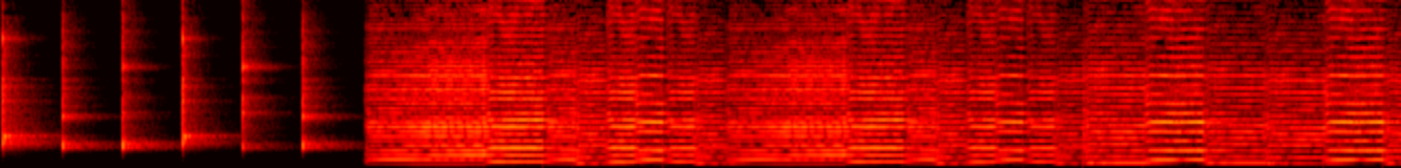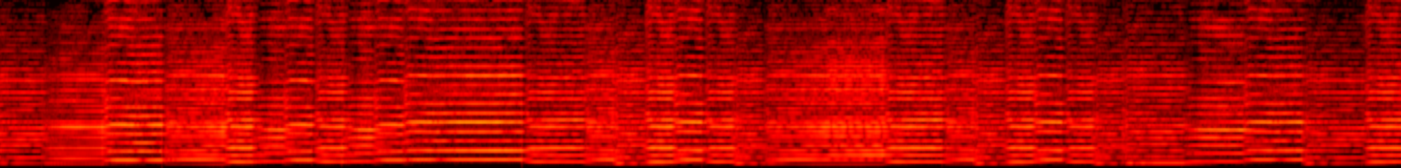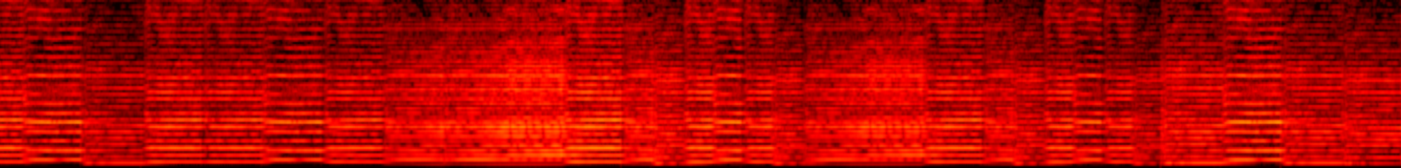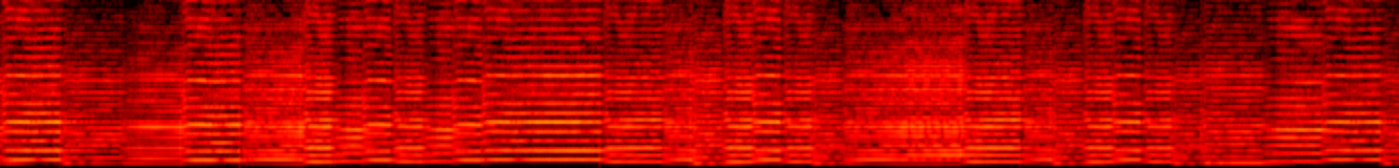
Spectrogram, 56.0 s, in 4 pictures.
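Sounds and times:
violin playing a minuet: 0:03.7 - 0:56.0.

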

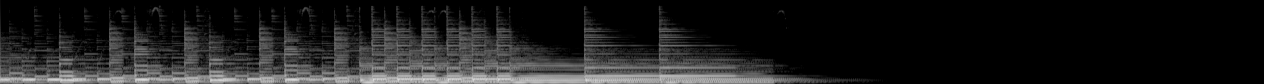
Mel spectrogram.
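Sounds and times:
caprice on guitar: 0:00.0 - 0:08.6.

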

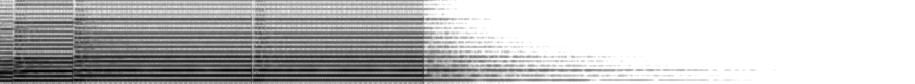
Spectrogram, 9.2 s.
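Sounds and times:
accordion playing a folk tune: 0:00.0 - 0:04.9.

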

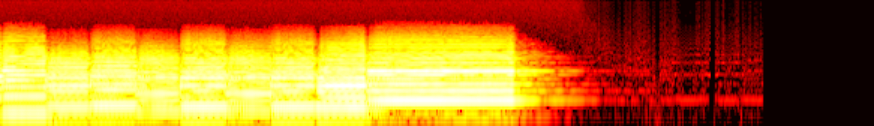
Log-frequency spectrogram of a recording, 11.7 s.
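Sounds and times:
trombone duet playing an aria: 0:00.0 - 0:07.0.

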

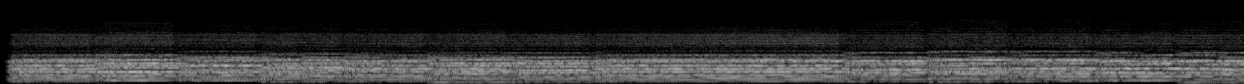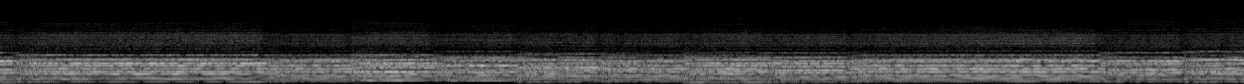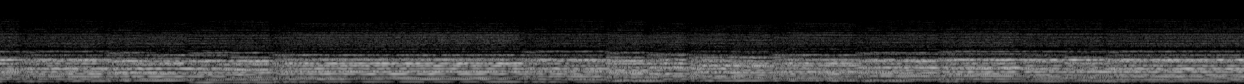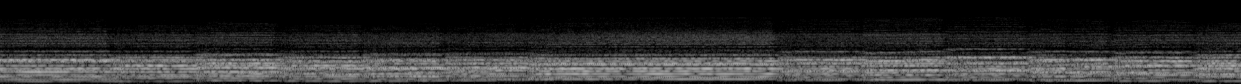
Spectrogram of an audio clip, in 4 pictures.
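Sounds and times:
choir singing: 0:00.0 - 0:49.7.

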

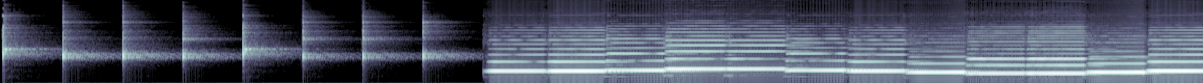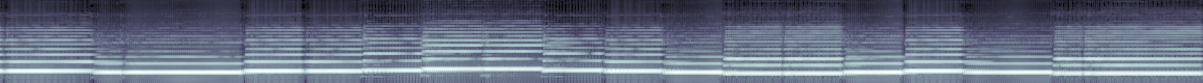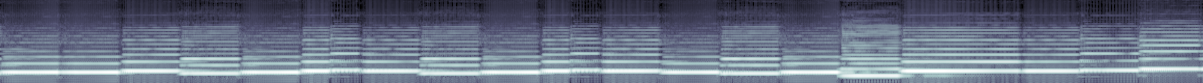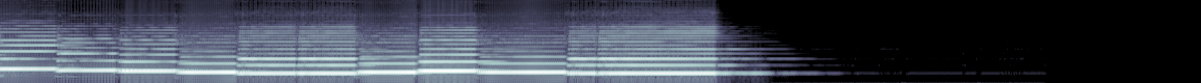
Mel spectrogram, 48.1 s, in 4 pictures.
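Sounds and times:
alto saxophone duet: 0:04.8 - 0:43.9.

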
